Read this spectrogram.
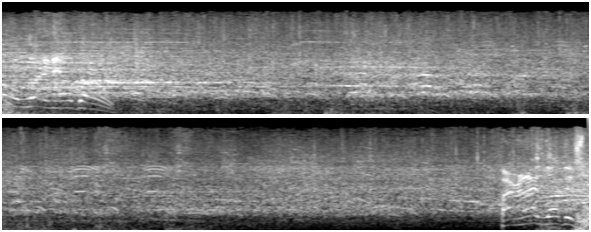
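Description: An arena crowd cheers and roars.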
